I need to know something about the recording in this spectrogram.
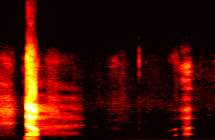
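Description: Speech only: a man says one short word, then pauses briefly.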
